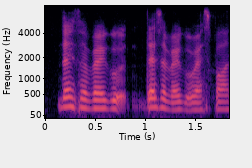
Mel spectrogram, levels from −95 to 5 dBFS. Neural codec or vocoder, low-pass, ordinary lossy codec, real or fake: none; 7.2 kHz; Opus, 16 kbps; real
